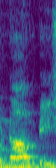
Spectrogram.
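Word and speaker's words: Nnamdi: the Cojo nambi show which is spelled NN a MBI I say that because that's the first word with a silent n in it that I knew that the N was at the beginning so it's like the ninja and and so anyway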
